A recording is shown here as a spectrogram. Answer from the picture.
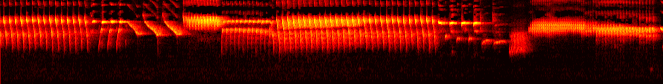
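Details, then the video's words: Canary song used as training song for birds: long fast rattling trills shifting between pitches, a few swooping slurred notes, and a low dipping note before a final steady high trill. "Bird song | Canary singing| training bird"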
